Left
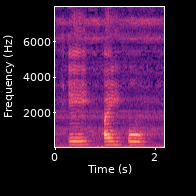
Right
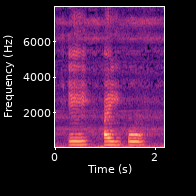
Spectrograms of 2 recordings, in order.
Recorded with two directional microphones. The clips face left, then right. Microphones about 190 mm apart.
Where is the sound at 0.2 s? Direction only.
15° right (ahead or behind).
